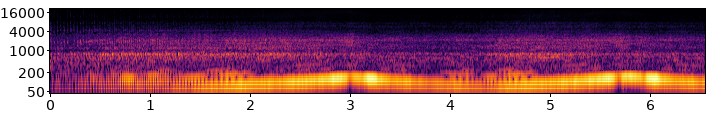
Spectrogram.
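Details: Ford Mondeo Mk4 1.8 diesel with P2263 boost fault and limp mode, after carbon cleaning, revved: spins up smoothly through even blips and settles back without stumbling; fault reset itself, runs healthy.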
